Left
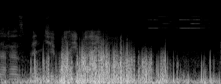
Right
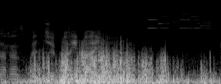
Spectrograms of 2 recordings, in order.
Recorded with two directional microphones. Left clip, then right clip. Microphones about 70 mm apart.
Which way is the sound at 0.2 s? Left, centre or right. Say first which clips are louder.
Even; left.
